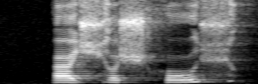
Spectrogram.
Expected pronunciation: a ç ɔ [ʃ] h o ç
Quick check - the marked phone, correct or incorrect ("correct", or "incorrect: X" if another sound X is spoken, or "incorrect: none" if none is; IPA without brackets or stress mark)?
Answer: correct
